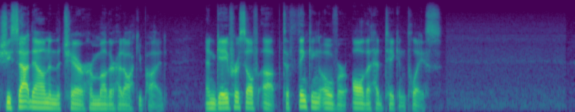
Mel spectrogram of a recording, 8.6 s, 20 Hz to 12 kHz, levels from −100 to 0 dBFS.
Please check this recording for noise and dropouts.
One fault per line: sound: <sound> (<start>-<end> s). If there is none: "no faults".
no faults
